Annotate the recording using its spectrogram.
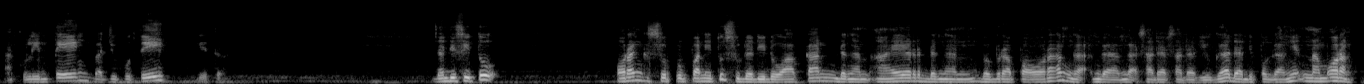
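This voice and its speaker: Male preacher in his fifties, mellow and husky, chatty sermon storytelling. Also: mid-range voice, moderate pace, pauses often. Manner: chatty, animated, acts out dialogue, drops English phrases. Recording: dull lo-fi sermon recording.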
